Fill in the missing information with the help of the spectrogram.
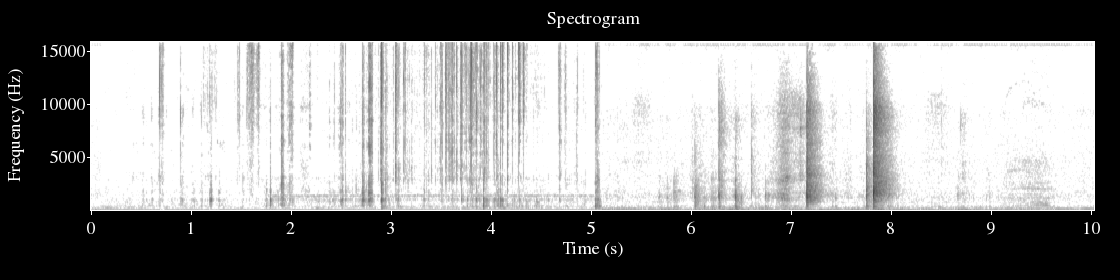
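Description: Protective plastic film being peeled off a new laptop LCD panel: a run of crackles and a hissing tear through the first half. Then scattered plastic clicks and two sharper knocks as the laptop's lid is handled.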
